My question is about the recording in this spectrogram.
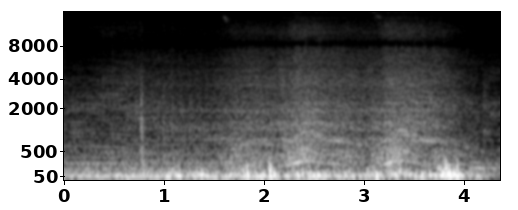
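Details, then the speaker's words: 2011 Toyota Avalon 3.5 with 256,000 miles, weak battery: a smooth low engine note rises and falls cleanly with throttle blips, with no knocks or misses. Healthy engine. "Man, sounds real good. Man, these 3.5s are just so freaking hard to beat, man. You know it? They're just such good motors."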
